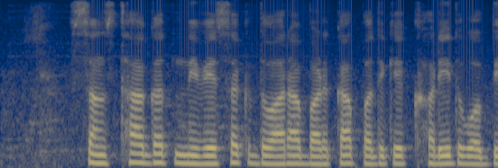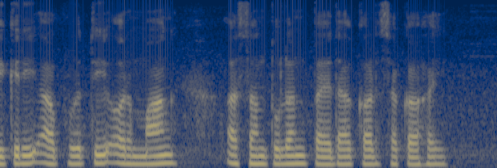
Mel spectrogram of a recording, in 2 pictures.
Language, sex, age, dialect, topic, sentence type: Magahi, male, 25-30, Western, banking, statement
